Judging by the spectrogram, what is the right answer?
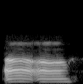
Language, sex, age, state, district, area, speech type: Assamese, male, 30-45, Assam, Charaideo, urban, conversation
